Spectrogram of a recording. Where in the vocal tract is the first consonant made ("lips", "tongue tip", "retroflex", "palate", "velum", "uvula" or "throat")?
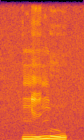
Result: palate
